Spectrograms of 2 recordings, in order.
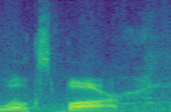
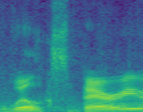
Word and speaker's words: Wilkes-Barre: Because we just discovered that it's not Wilkes Bar. It's like Wilkes-Barre or something.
